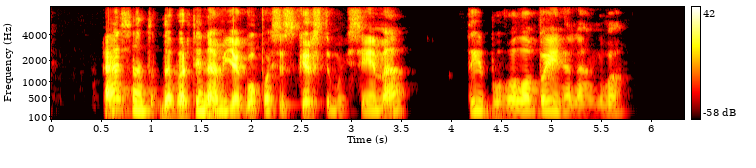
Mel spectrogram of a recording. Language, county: Lithuanian, Klaipėda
